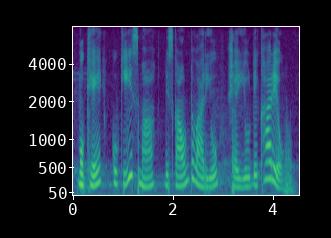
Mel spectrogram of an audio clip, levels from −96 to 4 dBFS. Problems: constant background noise, echo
